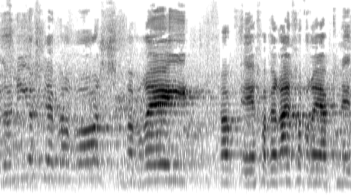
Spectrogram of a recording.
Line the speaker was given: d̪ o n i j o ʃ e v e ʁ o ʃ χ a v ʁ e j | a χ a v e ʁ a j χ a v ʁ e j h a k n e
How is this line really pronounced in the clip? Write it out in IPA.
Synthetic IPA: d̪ o n i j o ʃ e v a ʁ o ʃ χ a v ʁ e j | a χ a v e ʁ a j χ a v ʁ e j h a k n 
